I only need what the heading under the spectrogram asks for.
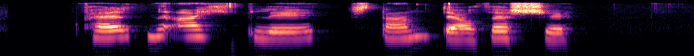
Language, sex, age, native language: Icelandic, female, 10, Icelandic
